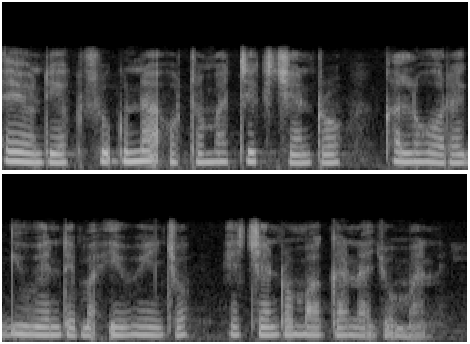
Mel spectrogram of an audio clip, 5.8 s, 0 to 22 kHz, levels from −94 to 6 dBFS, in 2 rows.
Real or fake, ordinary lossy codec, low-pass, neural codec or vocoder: real; none; 7.2 kHz; none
